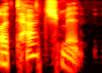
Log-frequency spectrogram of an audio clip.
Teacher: In attachment, this T or these two T's are between um vowels, but they won't change because they're in the stressed syllable.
